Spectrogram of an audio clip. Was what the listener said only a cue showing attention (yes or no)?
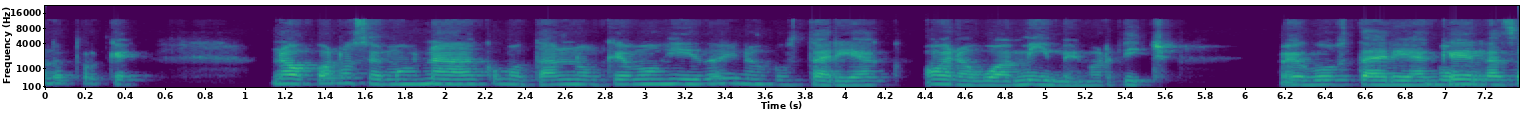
yes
